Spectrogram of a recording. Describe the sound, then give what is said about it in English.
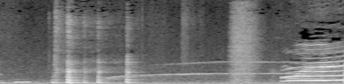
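A police car siren wails past, starting as a steady high tone that swells into a louder, richer wail near the end, with a few sharp knocks at the start. “Oh, there's the cop. Yeah. Oh, look at him go.”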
